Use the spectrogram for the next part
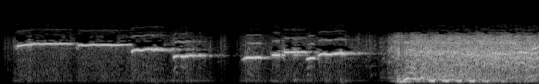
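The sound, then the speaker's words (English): Raffles, a talking bird, whistles a simple melody in clear, pure stepping notes, two short phrases, then breaks off into a harsh, raspy squawk. “Now whistle my country tis of thee, Raffles.”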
